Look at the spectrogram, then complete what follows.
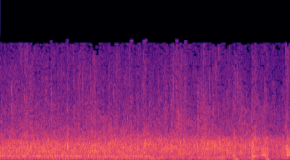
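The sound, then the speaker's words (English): A studio audience applauds steadily for about two seconds as Luke Burbank, host of TBTL and Live Wire, is introduced. Crowd voices booing swell through the clapping toward the end, and the whole clip stays loud. “They're booing the fact that you lied about growing up in Seattle.”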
